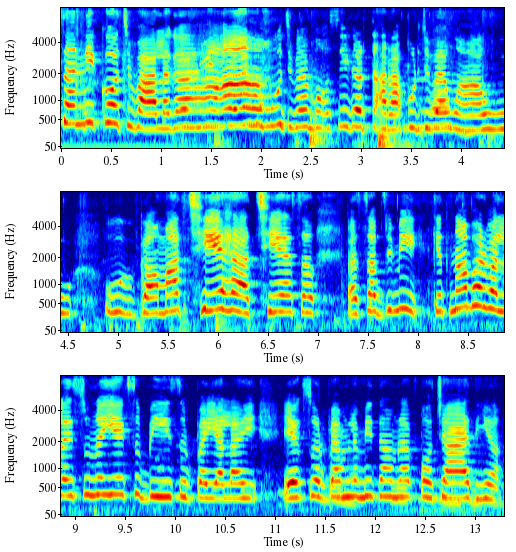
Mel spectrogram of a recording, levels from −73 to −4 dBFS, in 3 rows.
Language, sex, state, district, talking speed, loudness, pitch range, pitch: Magahi, female, Bihar, Jamui, 160 wpm, -16 LUFS, 320-370 Hz, 345 Hz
